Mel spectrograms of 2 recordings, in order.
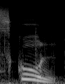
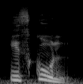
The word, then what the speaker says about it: school: have school correct now people in northern India they add another vowel sound in front and that is e sound and they pronounce this as is cool the moment you add another vowel sound that means you're adding a syllable and that's a wrong pronunciation school has only one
